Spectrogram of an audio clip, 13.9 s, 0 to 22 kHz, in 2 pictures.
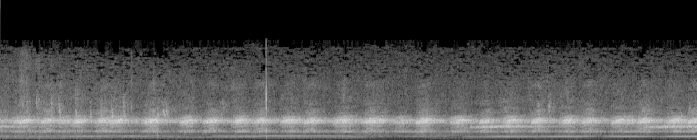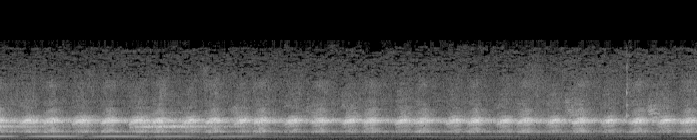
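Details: Frogs calling at 6 pm in a dense, continuous chorus of rapid croaking pulses, many callers overlapping, with a few steady tonal hums lower down beneath the chorus.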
